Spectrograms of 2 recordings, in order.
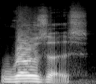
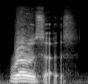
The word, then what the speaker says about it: rosas: Spanish it's Kuba Kuba in English unstressed vowels are normally pronounced uh with a sound kind of like uh for example the word Rosas is pronounced roses Rosas so if you have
